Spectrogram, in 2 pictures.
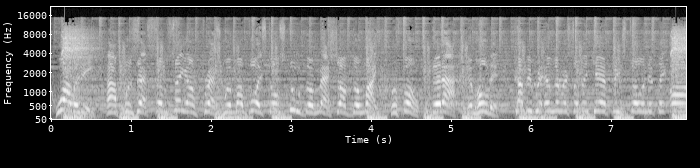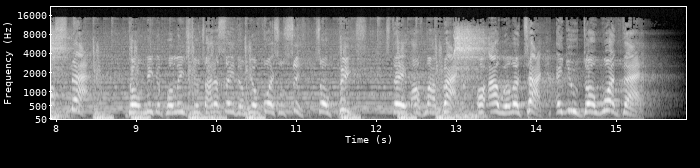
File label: rap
